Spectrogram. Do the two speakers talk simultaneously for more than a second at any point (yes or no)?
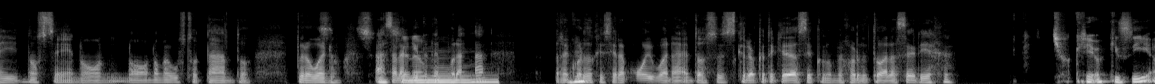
yes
